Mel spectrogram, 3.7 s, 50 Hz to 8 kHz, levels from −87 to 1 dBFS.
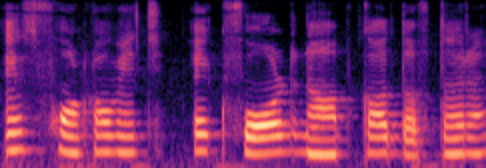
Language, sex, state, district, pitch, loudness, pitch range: Hindi, female, Punjab, Kapurthala, 245 Hz, -16 LUFS, 235-260 Hz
